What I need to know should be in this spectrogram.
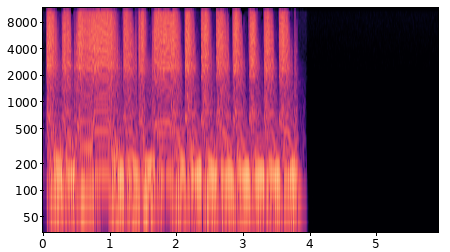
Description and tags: DIST GUIT 130BPM 3
Metal Guitar Loops All but number 4 need to be trimmed in this pack. they are all 130 BPM 440 A with the low E dropped to D
2-IN-THE-CHEST, REVEREND-BJ-MCBRIDE, DUST-BOWL-METAL-SHOW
